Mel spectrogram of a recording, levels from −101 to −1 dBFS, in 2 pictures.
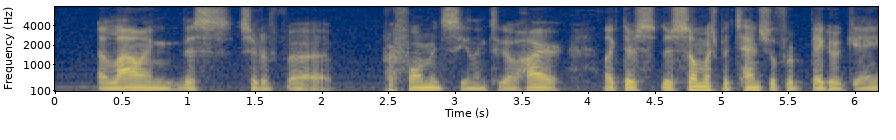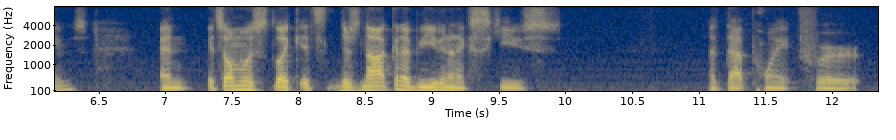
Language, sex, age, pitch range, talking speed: English, male, 20-39, 95-115 Hz, 170 wpm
